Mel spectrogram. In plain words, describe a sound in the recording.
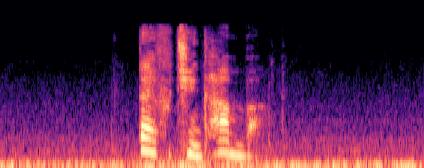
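A man speaks briefly with an exclamation.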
